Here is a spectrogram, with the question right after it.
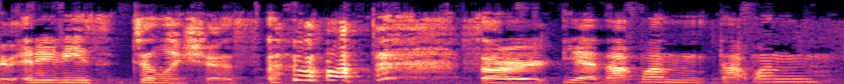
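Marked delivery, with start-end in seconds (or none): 1.3-2.3 high giggle. Real, not acted. Laughing after delicious.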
